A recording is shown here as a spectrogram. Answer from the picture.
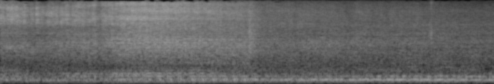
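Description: Car engine running at a steady low pitch.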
